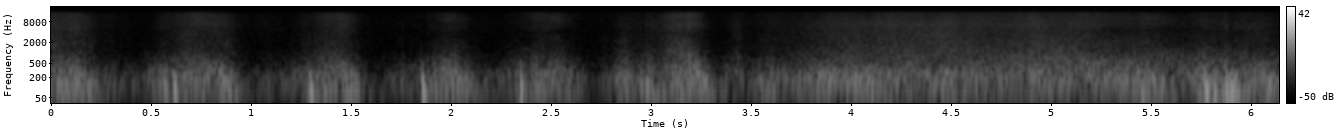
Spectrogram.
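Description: Fingertips of one hand scratch the side of a fluffy grey faux-fur windscreen on a microphone. The result is a deep, rumbling whoosh that swells and fades in waves like wind or surf, with soft low thumps where the fingers press into the fur.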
